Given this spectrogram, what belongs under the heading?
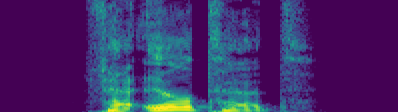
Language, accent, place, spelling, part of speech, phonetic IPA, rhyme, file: German, Germany, Berlin, verirrtet, verb, [fɛɐ̯ˈʔɪʁtət], -ɪʁtət, De-verirrtet.ogg
- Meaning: inflection of verirren: 1. second-person plural preterite 2. second-person plural subjunctive II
